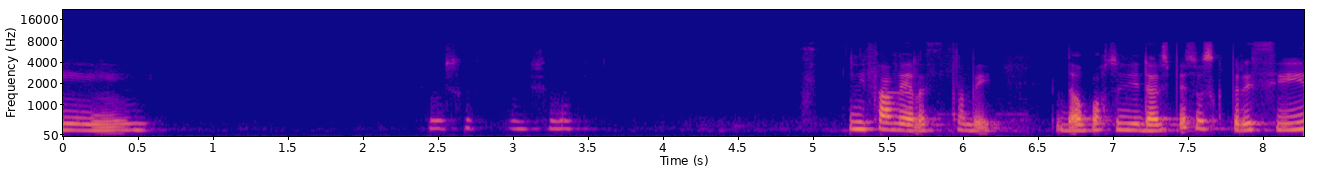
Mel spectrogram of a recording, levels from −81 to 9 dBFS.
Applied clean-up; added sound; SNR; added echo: neural separator model SepFormer DNS4.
